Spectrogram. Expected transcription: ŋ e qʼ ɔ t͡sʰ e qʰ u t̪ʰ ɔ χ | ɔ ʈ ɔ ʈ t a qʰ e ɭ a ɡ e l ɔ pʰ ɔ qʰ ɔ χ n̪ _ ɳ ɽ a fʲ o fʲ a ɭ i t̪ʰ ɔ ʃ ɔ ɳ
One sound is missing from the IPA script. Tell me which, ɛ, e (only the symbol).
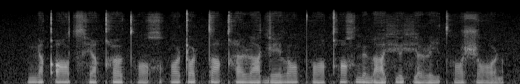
e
